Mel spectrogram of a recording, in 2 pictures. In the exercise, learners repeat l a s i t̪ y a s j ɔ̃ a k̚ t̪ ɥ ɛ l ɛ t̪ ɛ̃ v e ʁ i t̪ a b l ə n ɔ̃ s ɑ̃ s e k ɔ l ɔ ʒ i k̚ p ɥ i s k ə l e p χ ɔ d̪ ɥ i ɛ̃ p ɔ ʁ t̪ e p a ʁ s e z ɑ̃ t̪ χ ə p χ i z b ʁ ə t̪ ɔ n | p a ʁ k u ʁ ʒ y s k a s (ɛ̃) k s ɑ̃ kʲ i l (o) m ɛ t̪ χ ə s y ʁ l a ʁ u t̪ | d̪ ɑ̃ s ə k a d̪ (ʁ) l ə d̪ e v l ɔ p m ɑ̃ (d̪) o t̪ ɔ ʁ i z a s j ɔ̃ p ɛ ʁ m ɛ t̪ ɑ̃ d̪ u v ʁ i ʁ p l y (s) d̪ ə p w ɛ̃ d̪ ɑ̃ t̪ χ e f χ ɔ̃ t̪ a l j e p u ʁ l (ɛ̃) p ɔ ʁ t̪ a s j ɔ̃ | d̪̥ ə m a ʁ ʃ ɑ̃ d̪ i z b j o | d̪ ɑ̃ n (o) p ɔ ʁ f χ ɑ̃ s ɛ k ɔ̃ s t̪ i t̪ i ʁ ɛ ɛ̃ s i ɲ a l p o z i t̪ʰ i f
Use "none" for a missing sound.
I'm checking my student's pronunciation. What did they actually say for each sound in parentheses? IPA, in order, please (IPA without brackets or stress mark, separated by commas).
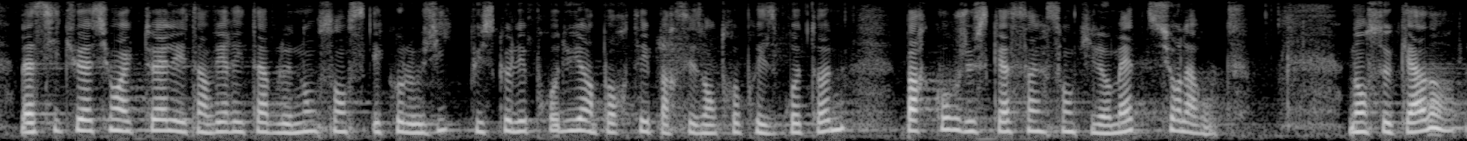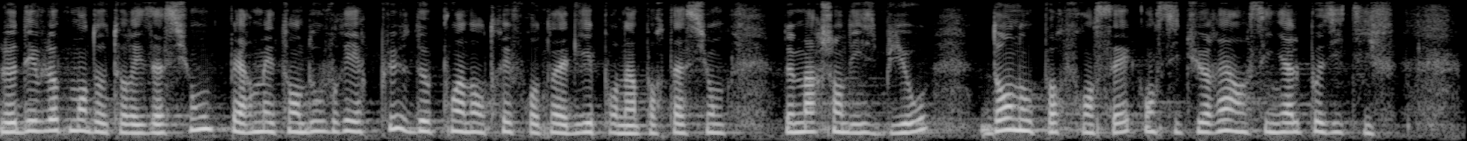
ɛ̃, ɔ, ʁ, d̪, s, ɛ̃, o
